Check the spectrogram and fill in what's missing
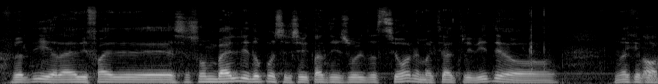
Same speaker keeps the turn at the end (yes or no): no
